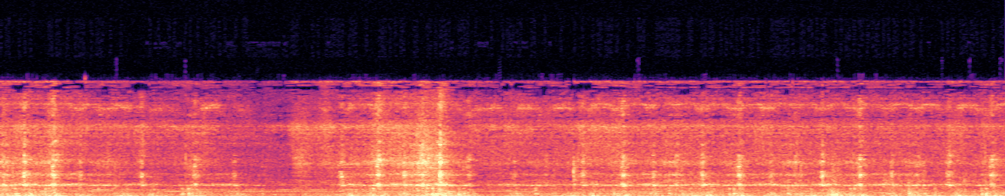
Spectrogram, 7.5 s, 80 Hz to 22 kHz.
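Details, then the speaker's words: Marine steam engine with a balanced D valve, in forward, steam pressure lowered to about 3 psi: slow, even chuffing beats with steady spacing, no knocks or hesitation; normal smooth running at low pressure. "And we're down to, let me read the gauge, I would guess it's somewhere down around 3 pounds per square inch at this point, still turning very smoothly."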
